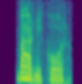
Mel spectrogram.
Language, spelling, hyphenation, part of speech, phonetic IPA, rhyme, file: Hungarian, bármikor, bár‧mi‧kor, adverb, [ˈbaːrmikor], -or, Hu-bármikor.ogg
- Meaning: anytime, at any time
